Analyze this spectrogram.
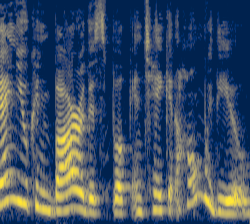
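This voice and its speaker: In a put-on character voice, a woman speaks at a fairly quick pace with very wide pitch swings. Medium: read story. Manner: kind.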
